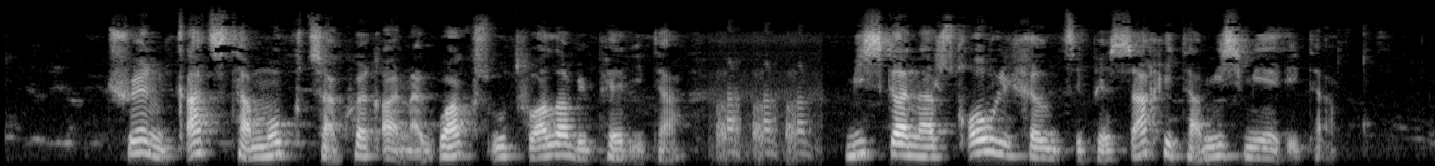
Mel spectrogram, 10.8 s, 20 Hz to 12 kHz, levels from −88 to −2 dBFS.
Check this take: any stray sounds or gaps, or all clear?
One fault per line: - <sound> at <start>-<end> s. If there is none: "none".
- laugh at 5.4-6.1 s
